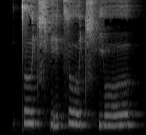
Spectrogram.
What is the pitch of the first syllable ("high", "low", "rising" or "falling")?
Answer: high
